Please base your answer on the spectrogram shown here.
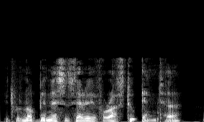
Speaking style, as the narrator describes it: muttered Dumbledore

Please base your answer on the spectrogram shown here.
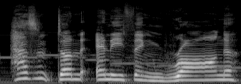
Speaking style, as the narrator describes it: shrieked the foster brother

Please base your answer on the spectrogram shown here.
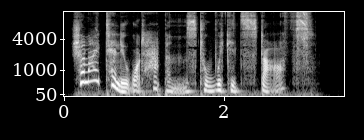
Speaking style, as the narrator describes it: she hissed

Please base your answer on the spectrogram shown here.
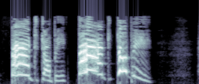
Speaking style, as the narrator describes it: squealing

